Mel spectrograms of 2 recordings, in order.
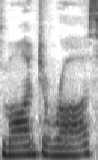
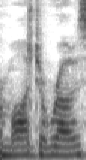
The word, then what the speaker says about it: Maud de Ros: Her name was Maud de Ros, or Maud de Ros, depending on how you pronounce her name.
